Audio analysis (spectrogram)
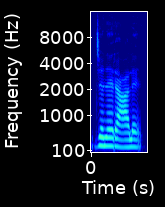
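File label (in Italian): "generale", lingua sarda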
